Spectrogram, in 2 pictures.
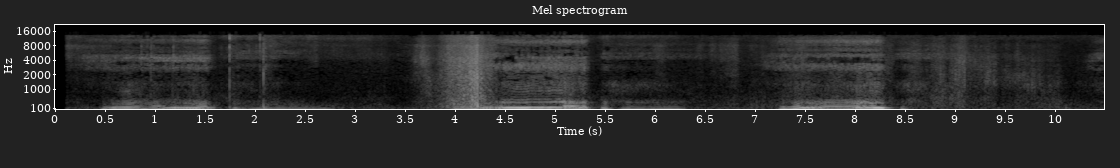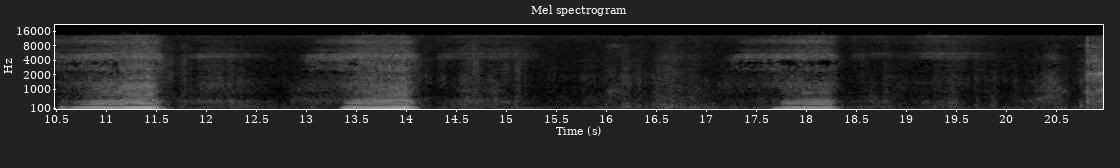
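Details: A female ("girl") snoring while relaxing on a Sunday: loud, rough, low snores about every three seconds with quiet gaps, in a small room.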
